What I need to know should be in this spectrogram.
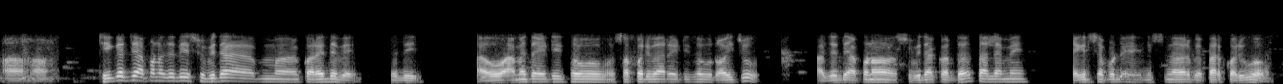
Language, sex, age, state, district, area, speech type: Odia, male, 60+, Odisha, Jharsuguda, rural, conversation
